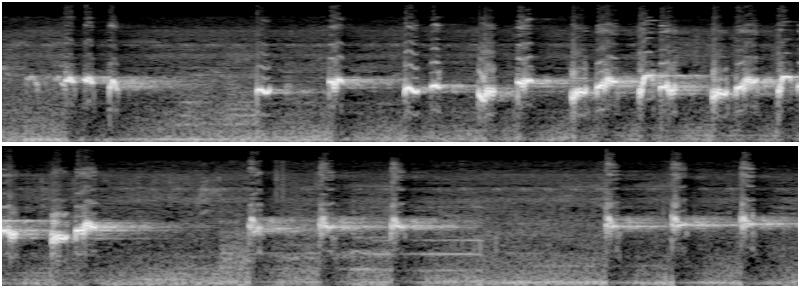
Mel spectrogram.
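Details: Yellow-vented bulbul (trucukan) giving a wild-style ropel panjang song meant to lure other bulbuls into singing; spaced whistled notes building into a quick warbling run, then separate short whistles.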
